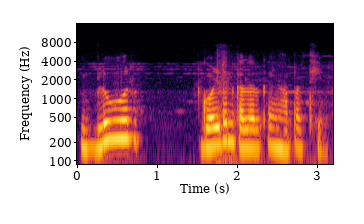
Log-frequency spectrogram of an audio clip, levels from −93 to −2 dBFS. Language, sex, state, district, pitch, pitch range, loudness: Hindi, male, Punjab, Pathankot, 170 Hz, 165-215 Hz, -16 LUFS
